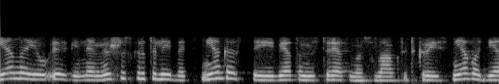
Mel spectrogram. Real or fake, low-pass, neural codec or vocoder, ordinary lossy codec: real; 3.6 kHz; none; AAC, 32 kbps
